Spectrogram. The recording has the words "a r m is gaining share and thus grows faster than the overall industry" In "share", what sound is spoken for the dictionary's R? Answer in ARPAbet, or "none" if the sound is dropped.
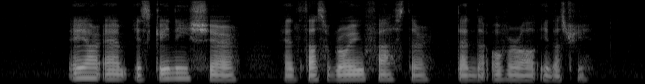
R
